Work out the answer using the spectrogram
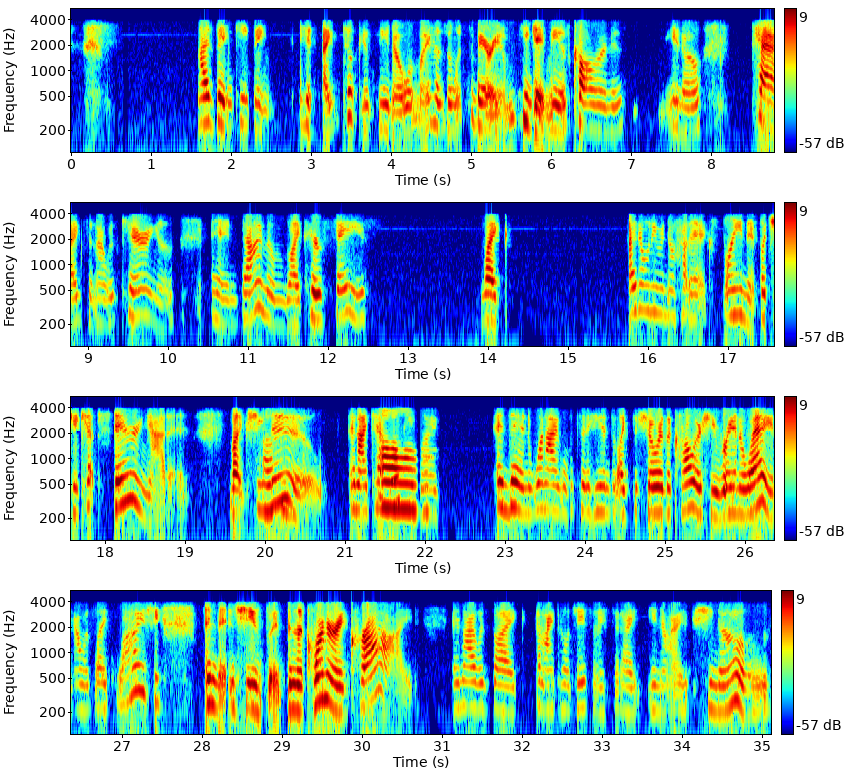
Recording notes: open up the lines for listeners to call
